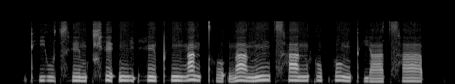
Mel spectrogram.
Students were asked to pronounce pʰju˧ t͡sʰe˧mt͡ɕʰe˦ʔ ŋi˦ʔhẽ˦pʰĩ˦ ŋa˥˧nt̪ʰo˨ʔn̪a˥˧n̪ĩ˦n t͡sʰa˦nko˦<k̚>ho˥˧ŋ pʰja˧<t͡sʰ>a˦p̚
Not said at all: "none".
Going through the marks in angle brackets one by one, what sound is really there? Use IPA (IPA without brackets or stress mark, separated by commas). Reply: p̚, t͡sʰ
